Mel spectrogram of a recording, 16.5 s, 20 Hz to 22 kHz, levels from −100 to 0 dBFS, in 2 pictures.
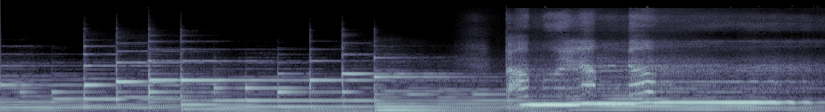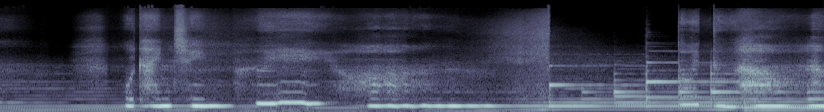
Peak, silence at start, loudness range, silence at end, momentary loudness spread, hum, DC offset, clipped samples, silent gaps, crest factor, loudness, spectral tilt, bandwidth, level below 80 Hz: -12 dBFS; 0 s; 6 LU; 0 s; 15 LU; none; under 0.1%; under 0.1%; none; 14 dB; -28 LUFS; -6 dB/octave; 16 kHz; -52 dBFS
